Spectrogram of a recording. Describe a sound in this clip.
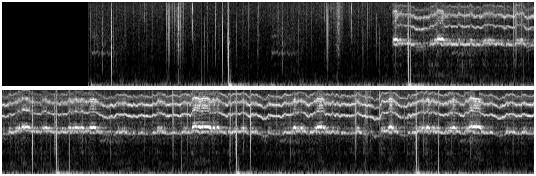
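A vinyl record crackles and pops on a turntable.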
